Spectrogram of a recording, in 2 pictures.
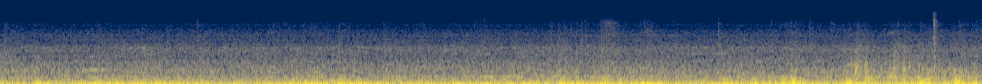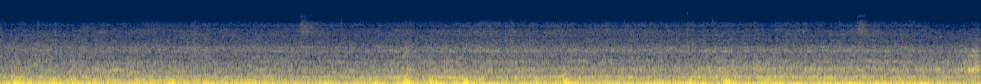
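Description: Ride noise inside a moving GO Transit commuter train coach: a steady low rumble of steel wheels on rail, with irregular clicks and knocks from the track and a faint steady hum.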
